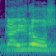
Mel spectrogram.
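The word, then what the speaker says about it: Kairos: Algunos pronuncian como Cairos, otros como Cairo.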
